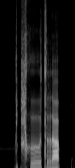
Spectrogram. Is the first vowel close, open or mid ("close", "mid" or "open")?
mid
